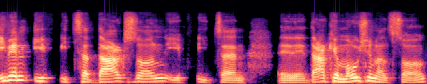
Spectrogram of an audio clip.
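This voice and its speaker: Against a quiet background, a man with a Spanish accent talks at medium pitch and a moderate pace with lively intonation. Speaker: music interviewer. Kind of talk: interview. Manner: halting.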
